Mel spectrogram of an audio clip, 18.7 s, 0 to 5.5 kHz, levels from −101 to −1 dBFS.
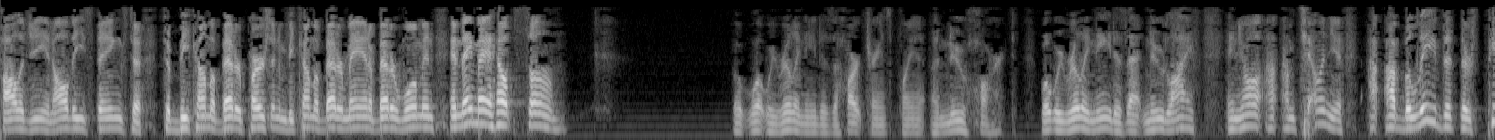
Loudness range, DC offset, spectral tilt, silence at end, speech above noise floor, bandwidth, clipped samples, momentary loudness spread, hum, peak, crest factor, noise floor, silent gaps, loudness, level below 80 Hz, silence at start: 12 LU; under 0.1%; -9.5 dB/octave; 0 s; 47 dB; 5 kHz; under 0.1%; 18 LU; none; -8 dBFS; 22 dB; -74 dBFS; none; -28 LUFS; -68 dBFS; 0 s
